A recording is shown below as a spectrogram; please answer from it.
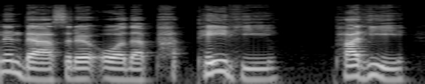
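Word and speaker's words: paidhi: or that paid he padhi I'm gonna call it party because that sounds more appropriate that's how it's said in the Ativan language in a mostly superficial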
